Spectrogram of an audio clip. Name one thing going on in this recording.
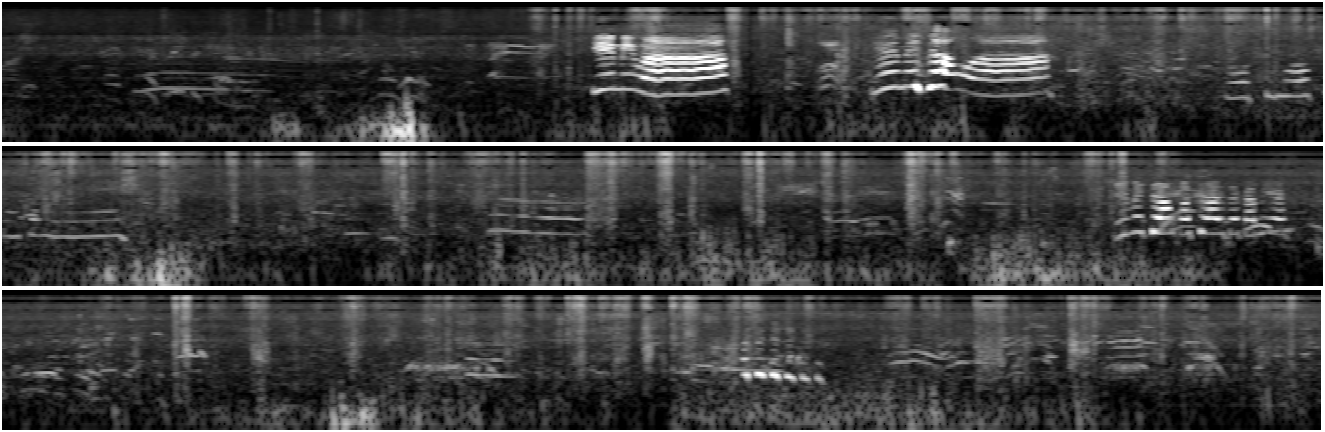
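A young woman talks close by in a cheerful, sing-song voice.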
